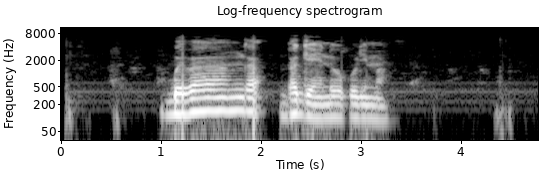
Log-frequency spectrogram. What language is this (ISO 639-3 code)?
lug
